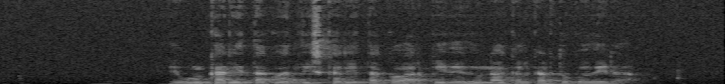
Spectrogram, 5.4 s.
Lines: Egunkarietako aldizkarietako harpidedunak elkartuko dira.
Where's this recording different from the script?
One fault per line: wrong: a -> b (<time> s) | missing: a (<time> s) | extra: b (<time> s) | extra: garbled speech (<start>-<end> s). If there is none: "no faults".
no faults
